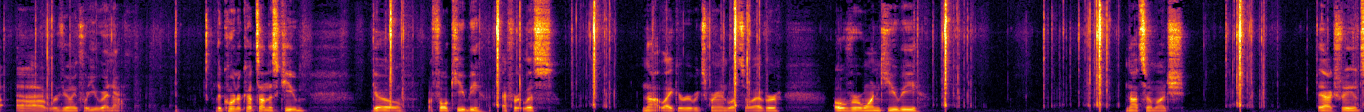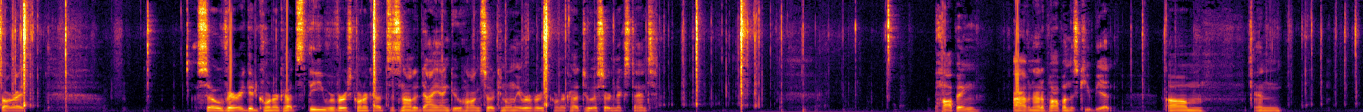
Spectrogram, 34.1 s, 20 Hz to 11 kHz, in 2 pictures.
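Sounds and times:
plastic puzzle cube clicking: 0:06.2 - 0:07.7, 0:11.6 - 0:12.2, 0:13.0 - 0:14.0, 0:15.3 - 0:16.0, 0:17.0 - 0:17.6, 0:25.3 - 0:26.9, 0:32.7 - 0:34.0.

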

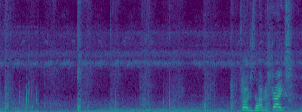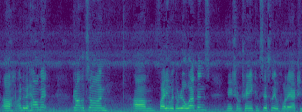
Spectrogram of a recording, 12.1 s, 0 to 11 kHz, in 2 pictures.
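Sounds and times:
faint low hum: 0:00.0 - 0:12.0
insects chirring: 0:00.0 - 0:12.0.

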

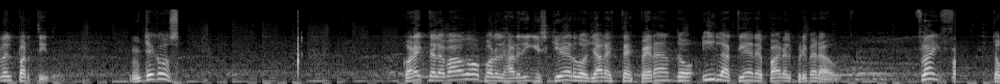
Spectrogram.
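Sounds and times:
music with low beat: 0:00.0 - 0:10.0.

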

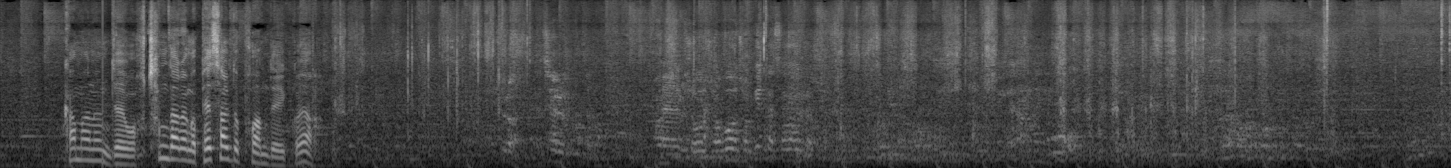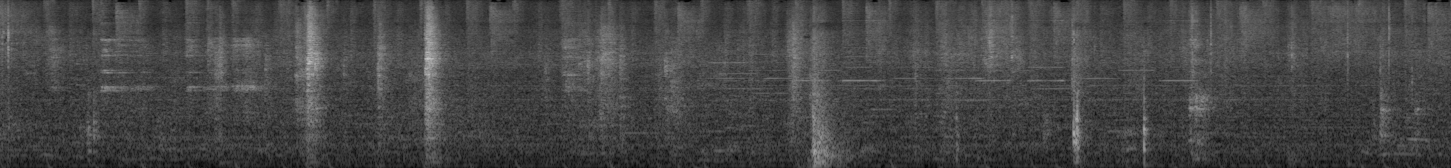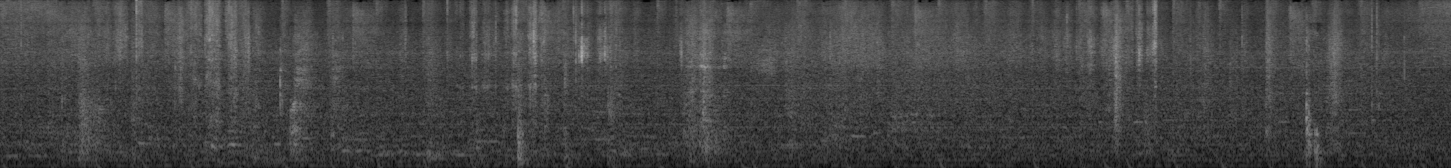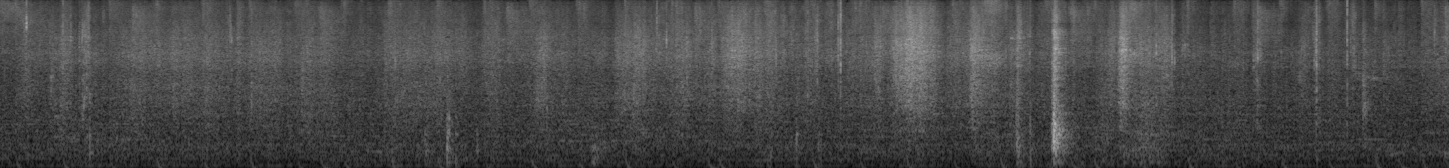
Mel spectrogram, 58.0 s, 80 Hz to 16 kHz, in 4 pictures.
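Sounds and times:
soft rubbing of fish: 0:07.8 - 0:13.2
knife cutting fish: 0:08.0 - 0:13.4.

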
